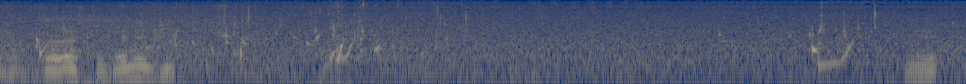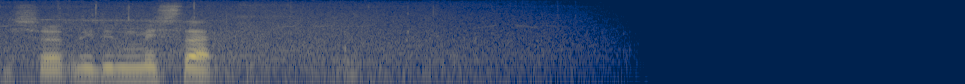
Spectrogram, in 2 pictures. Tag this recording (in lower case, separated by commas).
speech, slosh, water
